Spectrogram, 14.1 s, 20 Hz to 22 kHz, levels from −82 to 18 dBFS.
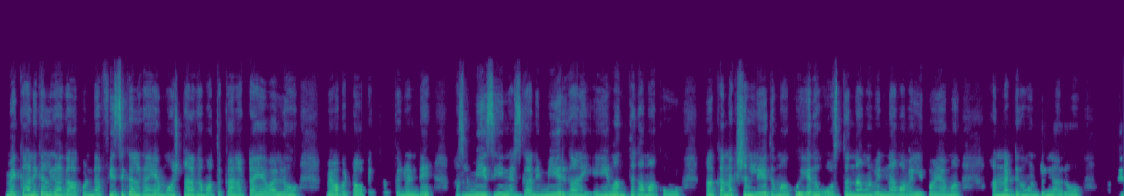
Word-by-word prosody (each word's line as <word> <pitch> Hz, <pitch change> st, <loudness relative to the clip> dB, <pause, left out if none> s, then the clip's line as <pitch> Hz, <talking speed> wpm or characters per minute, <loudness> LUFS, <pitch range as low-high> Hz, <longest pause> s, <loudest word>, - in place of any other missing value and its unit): మెకానికల్‌గా 280 Hz, +3 st, +2 dB
కాకుండా 230 Hz, +2 st, 0 dB
ఫిజికల్‌గా, 275 Hz, +2 st, +1 dB
ఎమోషనల్‌గా 270 Hz, +2 st, +1 dB
మాతో 245 Hz, -1 st, -3 dB
కనెక్టయ్యేవాళ్ళు. 225 Hz, -1 st, +1 dB, 0.5 s
మేమొక 250 Hz, -1 st, +3 dB
టాపిక్ 220 Hz, -, -1 dB
చెప్తుండంటే 230 Hz, -, -1 dB, 0.4 s
అసలు 255 Hz, +1 st, -3 dB
మీ 255 Hz, -, +2 dB
సీనియర్స్ 245 Hz, -2 st, 0 dB
గాని, 235 Hz, 0 st, 0 dB
మీరు 260 Hz, +1 st, +2 dB
గాని 255 Hz, 0 st, 0 dB, 0.2 s
ఏమంతగా 280 Hz, -2 st, +1 dB
మాకు 250 Hz, 0 st, -4 dB, 0.5 s
ఆహ్, 230 Hz, -, +2 dB
కనెక్షన్ 260 Hz, +3 st, +2 dB
లేదు 240 Hz, +2 st, +1 dB
మాకు. 220 Hz, -5 st, -2 dB, 0.2 s
ఏదో 280 Hz, +3 st, +2 dB, 0.2 s
ఒస్తున్నామా, 270 Hz, +7 st, +1 dB
విన్నామా, 245 Hz, +2 st, +1 dB
వెళ్ళిపోయామా. 225 Hz, 0 st, 0 dB, 0.5 s
అన్నట్టుగా 270 Hz, +2 st, +1 dB
ఉంటున్నారు. 225 Hz, +2 st, -1 dB, 0.5 s
ఆహ్, 270 Hz, -12 st, -5 dB
250 Hz, 120 wpm, -23 LUFS, 230-275 Hz, 0.5 s, మేమొక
